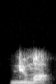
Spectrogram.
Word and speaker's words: pneuma: तो न्यूमा का मतलब एयर होता है, PNEUMA, न्यूमा इज एयर, पी is silent.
